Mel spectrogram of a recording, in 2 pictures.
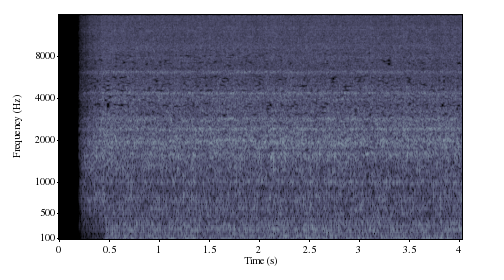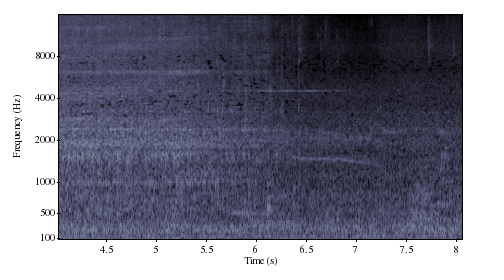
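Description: Water from a sink tap gushing into the basin, the flow falling away to a weaker trickle about three-quarters of the way through as the motorized shut-off valve on the supply pipe closes.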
